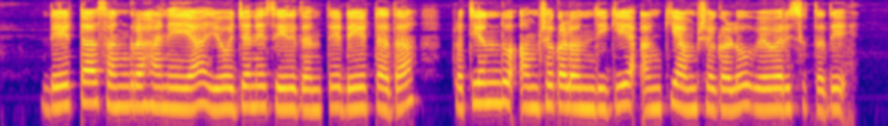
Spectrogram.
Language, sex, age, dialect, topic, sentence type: Kannada, female, 41-45, Coastal/Dakshin, banking, statement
